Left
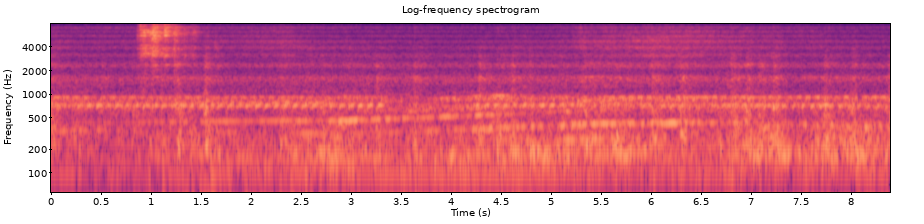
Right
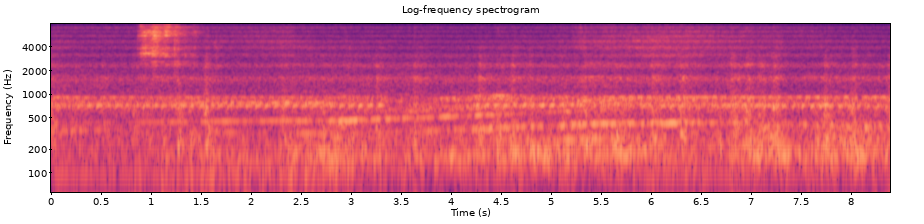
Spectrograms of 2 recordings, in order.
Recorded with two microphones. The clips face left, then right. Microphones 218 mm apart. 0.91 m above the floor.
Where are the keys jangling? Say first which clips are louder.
Even; 75° left (ahead or behind), 1.7 m.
